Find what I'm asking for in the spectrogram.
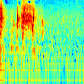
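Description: Texturizing spray hisses in a few short bursts over loose hair curls at close range, then stops, leaving quiet room tone for the rest of the moment.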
